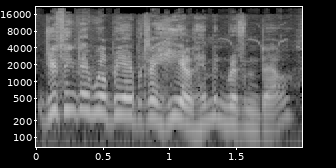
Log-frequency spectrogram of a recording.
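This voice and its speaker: High, fretful young hobbit. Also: male voice, big pitch swings, very fast. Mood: anxious, despairing. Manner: fretful, earnest. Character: anxious, fretful young male hobbit traveller. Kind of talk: radio drama acting.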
